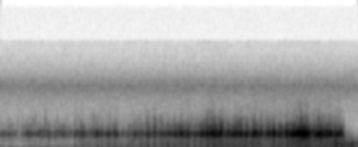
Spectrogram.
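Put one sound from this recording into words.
A helicopter's rotor whirs steadily overhead.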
